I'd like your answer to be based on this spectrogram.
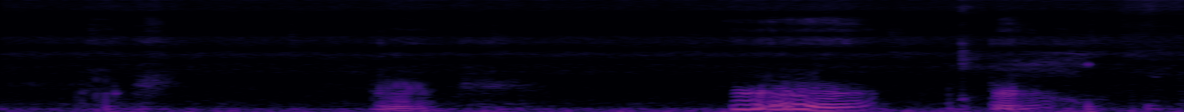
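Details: Several low, rumbling snores at irregular intervals over steady room noise, the loudest near the middle; ordinary snoring.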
